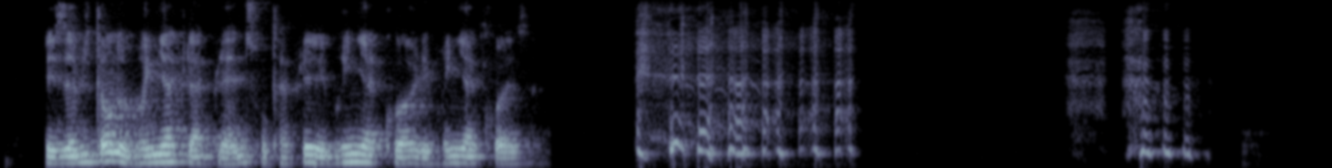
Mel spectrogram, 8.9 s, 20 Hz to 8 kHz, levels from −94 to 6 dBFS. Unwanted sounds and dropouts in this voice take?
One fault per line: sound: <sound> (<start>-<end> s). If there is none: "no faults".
sound: laugh (4.2-5.8 s)
sound: laugh (7.1-8.1 s)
